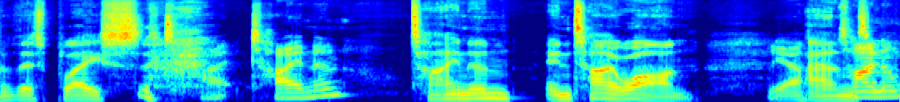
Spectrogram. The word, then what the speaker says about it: Tainan: This will be very, very short because it's just the announcement of another City Safari coming to, what's the pronunciation of this place? Tainan? Tainan in Taiwan.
